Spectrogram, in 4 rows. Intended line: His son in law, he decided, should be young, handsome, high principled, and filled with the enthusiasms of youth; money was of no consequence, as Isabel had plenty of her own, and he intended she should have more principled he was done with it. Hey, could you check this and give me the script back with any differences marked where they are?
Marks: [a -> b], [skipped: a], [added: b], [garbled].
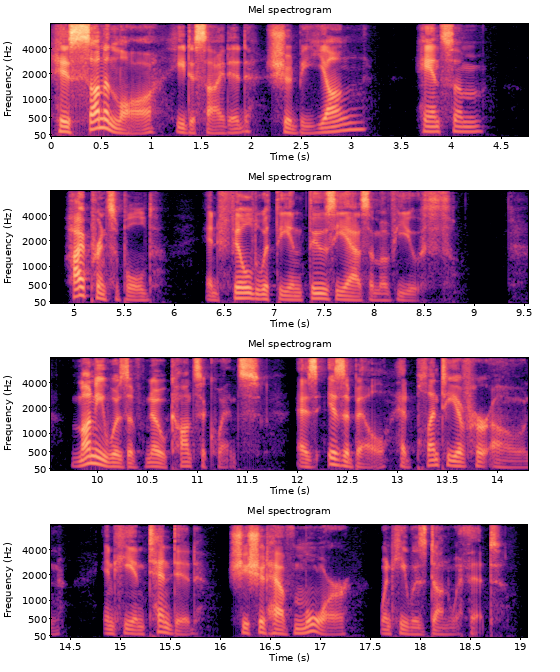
His son in law, he decided, should be young, handsome, high principled, and filled with the [enthusiasms -> enthusiasm] of youth; money was of no consequence, as Isabel had plenty of her own, and he intended she should have more [principled -> when] he was done with it.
